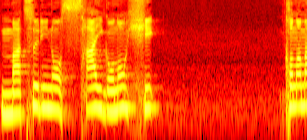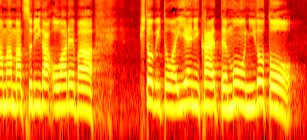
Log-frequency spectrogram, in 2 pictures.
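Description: Pastor guy giving a sermon, highish warm voice, drawn-out emphatic delivery. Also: steady tone. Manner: slow, dramatic delivery with emphatic repetitions.

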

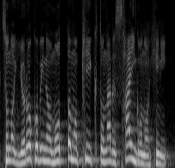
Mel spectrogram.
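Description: A male pastor preaching a sermon in a slow, dramatic way, repeating words for emphasis. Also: high voice, mellow.

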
